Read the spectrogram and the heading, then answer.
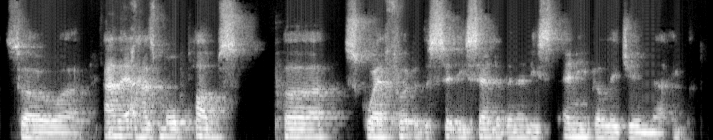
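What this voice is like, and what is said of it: English West Country accent. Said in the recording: “that killer accent... Originally from England, from God's country, the West Country”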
